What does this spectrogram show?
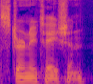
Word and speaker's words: sternutation: So we're talking sneezing, obviously, because we just discoursed on sternutation. I'm adding an extra syllable there, aren't I? Sternutation. That's the Josh Clark way.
